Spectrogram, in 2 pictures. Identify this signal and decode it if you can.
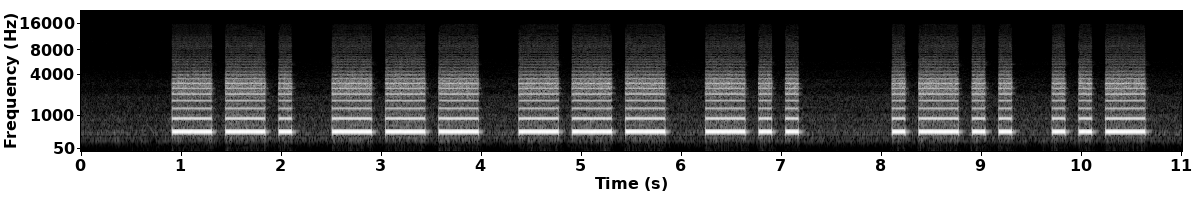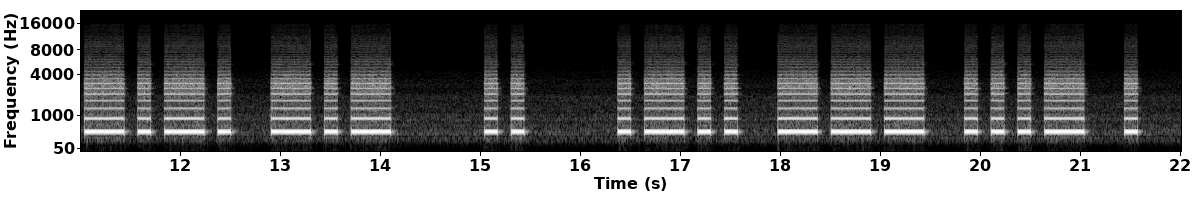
Morse code, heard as a buzzer, machine-sent, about 9 wpm. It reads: GOOD LUCK I LOVE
